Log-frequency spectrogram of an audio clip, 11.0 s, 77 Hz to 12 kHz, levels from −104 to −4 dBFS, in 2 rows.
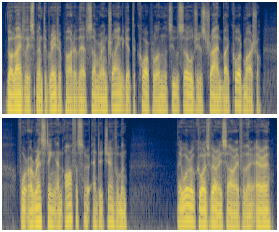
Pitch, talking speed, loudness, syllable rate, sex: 90 Hz, 205 wpm, -19 LUFS, 6.2 syllables/s, male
